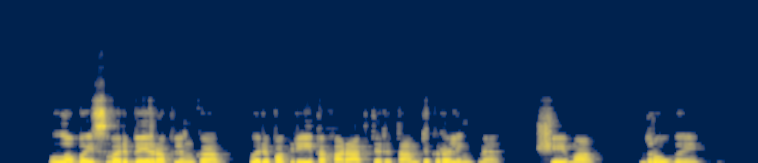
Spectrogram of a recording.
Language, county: Lithuanian, Kaunas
